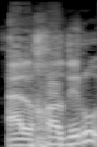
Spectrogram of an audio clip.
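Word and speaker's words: الخضر: lalai ia man al-khadir bermula khadir itu tu cara baca tu cara baca yang sahih ni al-khadiru ialah bifathi ay kamakru'un bawah ta'ala satu masuk khabar bagi khadir maqru'un dibacakan dia kan khadir bi fathil kha'i dengan difathahkan akan kha wal mu'jamati yang ada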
